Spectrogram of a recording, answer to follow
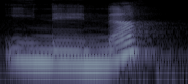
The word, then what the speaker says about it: inena: We have inena, means to breathe, inena. I should get my stress right, which comes from English in and out.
